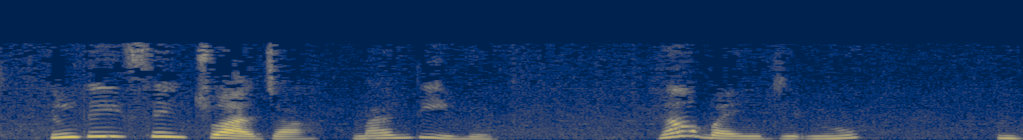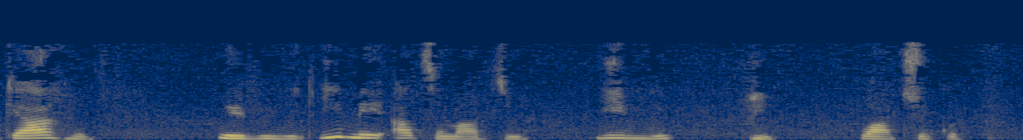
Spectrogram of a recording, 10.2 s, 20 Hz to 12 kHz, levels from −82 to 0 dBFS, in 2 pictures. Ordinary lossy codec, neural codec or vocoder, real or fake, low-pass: MP3, 32 kbps; codec, 24 kHz, 0.9 kbps, WavTokenizer, medium speech release version 1; fake; 10.8 kHz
